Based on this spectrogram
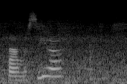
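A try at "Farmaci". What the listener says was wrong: No A on the pharmacies here.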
